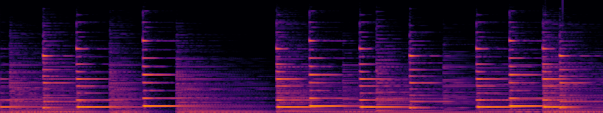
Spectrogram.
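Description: Solo piano playing a gentle new-age piece in G major: a slow melody of single notes, about two a second, ringing over low bass notes.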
